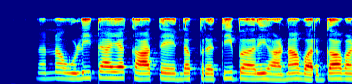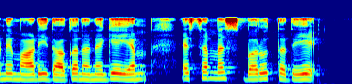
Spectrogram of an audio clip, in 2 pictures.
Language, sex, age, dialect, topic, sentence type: Kannada, female, 25-30, Mysore Kannada, banking, question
